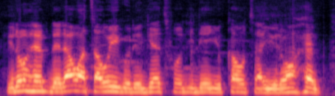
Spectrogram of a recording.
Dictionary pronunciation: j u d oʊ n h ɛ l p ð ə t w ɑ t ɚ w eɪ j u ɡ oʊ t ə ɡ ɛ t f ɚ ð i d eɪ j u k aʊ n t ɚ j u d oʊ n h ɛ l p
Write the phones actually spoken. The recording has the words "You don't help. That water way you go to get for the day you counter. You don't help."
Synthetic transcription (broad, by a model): j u d oʊ n h ɛ l p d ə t w ɑ t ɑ w eɪ j u ɡ oʊ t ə ɡ ɛ t f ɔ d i d eɪ j u k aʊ t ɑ j u d oʊ n h ɛ l p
